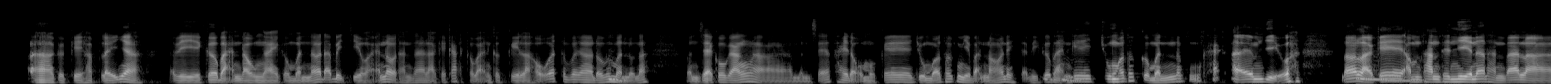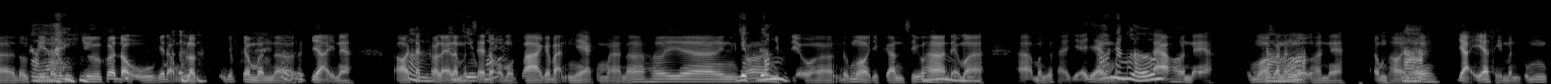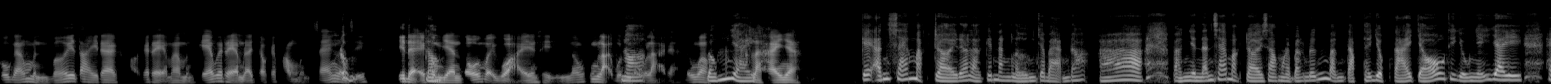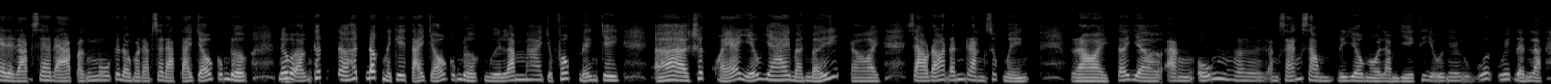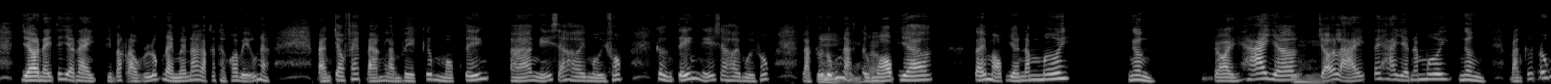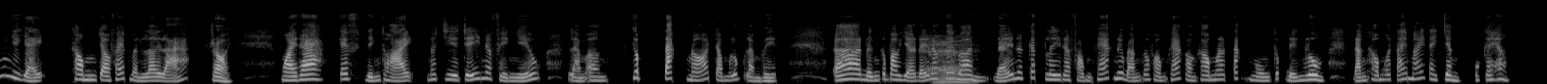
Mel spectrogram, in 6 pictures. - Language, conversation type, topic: Vietnamese, advice, Làm sao để duy trì kỷ luật cá nhân trong công việc hằng ngày?
- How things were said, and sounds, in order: tapping; laughing while speaking: "ơi! Ừ"; other noise; other background noise; "một" said as "ừn"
